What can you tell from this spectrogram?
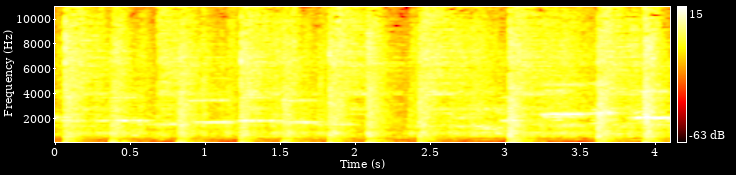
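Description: Marching flute band playing: a high flute melody over a steady drum beat of about two to three strokes a second, the flutes pausing briefly midway while the drums carry on.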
